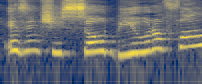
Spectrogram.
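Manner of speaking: ordinary delivery, nothing marked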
